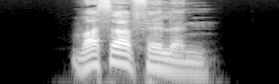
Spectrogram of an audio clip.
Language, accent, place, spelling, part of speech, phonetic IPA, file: German, Germany, Berlin, Wasserfällen, noun, [ˈvasɐˌfɛlən], De-Wasserfällen.ogg
- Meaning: dative plural of Wasserfall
